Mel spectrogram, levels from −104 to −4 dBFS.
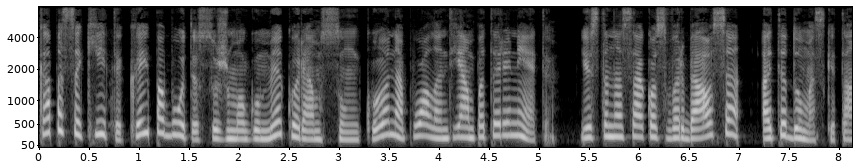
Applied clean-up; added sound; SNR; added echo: none; none; none; none.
